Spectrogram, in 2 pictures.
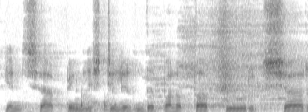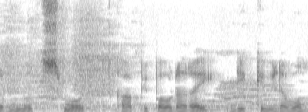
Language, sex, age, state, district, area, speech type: Tamil, male, 30-45, Tamil Nadu, Krishnagiri, rural, read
